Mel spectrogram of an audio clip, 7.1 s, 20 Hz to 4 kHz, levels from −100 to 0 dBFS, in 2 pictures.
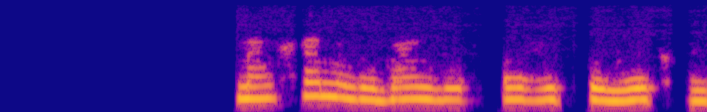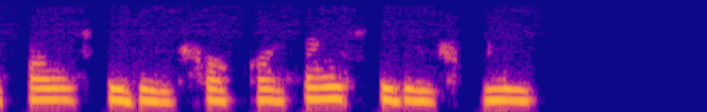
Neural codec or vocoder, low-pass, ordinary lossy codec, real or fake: none; 3.6 kHz; none; real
